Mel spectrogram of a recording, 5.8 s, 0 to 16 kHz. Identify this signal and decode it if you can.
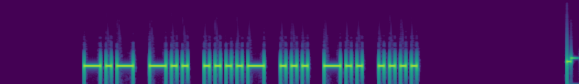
Morse code, heard as a keyed tone, about 22 wpm, 700 Hz. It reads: KD4SDH
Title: USA Call Signs Repeated 2x 22wpm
